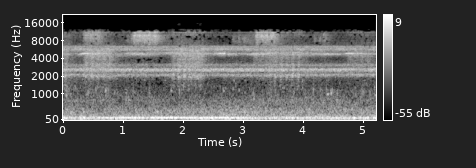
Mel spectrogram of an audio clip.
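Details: Crickets in a backyard in the North Georgia Mountains with a koi pond and fire pit: a dense, steady, high-pitched chorus of shrill trills that swells and fades in slow waves, over a constant low hum.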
